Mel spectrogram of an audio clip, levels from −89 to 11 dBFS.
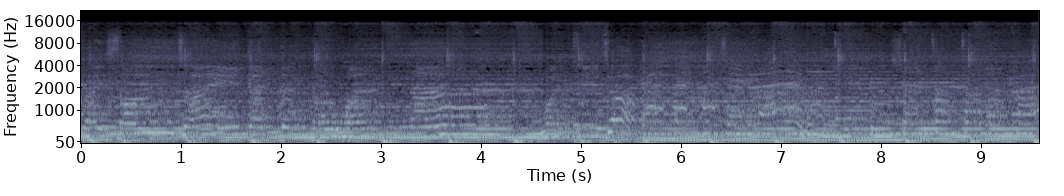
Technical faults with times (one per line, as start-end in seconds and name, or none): none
